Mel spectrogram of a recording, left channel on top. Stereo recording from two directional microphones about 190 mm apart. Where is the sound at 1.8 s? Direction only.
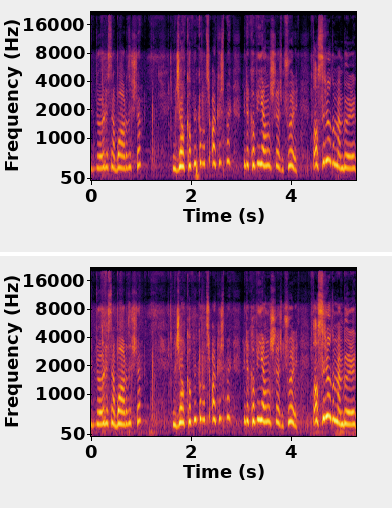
35° left (ahead or behind).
